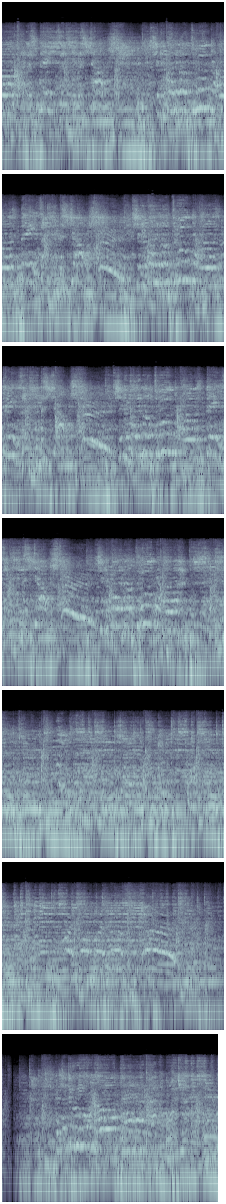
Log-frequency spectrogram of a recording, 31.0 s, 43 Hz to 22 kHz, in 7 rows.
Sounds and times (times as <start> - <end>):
Music: 0.0 - 30.9.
